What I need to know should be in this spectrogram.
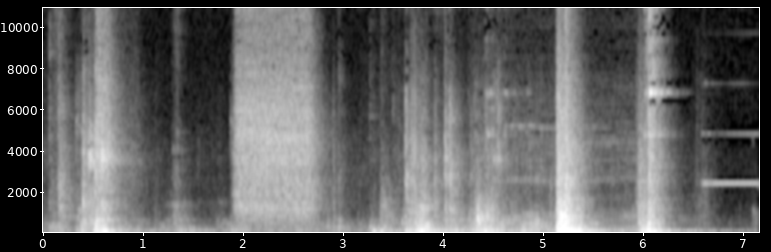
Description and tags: Bus Closing Door
We are inside a bus. Outside, a silent square, sunday morning. The driver let us record from the inside and closed the door for us
barcelona, bus, closing, door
